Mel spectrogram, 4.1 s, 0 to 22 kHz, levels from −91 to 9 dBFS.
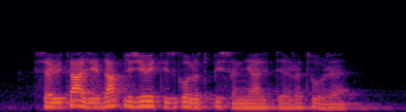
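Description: No technical faults are present.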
